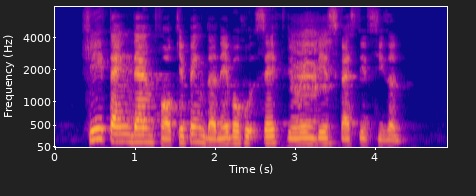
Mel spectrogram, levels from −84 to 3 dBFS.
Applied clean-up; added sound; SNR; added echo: classical method WPE with log-MMSE.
